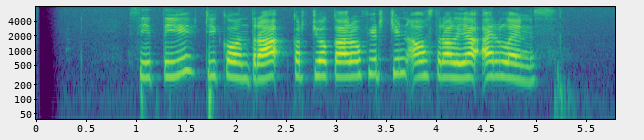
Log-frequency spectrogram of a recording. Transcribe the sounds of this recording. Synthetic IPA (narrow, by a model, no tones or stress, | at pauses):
sit̪id̪̥i̤kɔnt̪ɾaʔkərd̥ʒ̥ɔ̤kaɾofird̥ʒ̥ɪnʔa̰ust̪ɾaliaʔarlɛns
